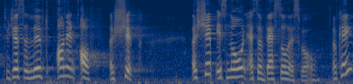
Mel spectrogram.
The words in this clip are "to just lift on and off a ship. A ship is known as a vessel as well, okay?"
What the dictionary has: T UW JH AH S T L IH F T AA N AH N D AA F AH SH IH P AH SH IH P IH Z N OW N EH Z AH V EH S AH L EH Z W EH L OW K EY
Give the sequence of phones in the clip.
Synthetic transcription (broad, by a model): T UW JH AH S L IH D T AA N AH N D AA F AH SH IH P AH SH IH P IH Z N OW N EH S AH V EH S AH L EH S W EH L OW K EY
